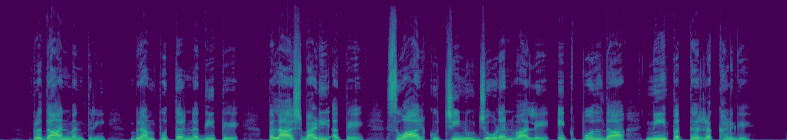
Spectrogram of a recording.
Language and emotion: Punjabi, neutral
